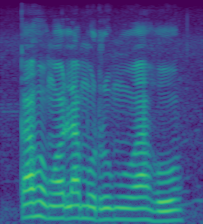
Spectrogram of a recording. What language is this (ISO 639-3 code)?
sot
